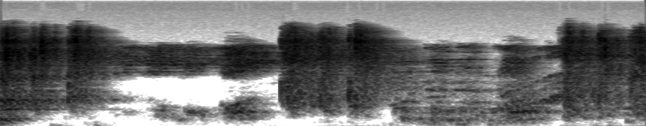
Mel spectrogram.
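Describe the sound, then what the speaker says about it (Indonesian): Teachers at an elementary school clap out a rhythmic routine, several bursts of sharp hand claps in quick patterns alternating with chanting voices, fairly close and moderately loud. "Coba untuk guru-guru hebat tepuk luar biasa."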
